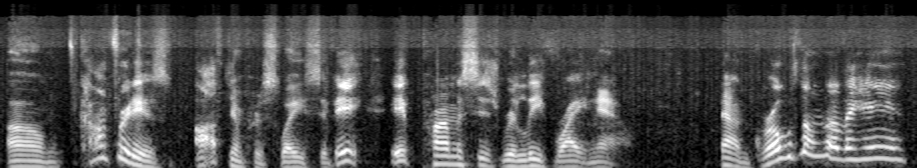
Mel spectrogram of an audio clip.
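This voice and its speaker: A male podcast host delivers a motivational monologue in a medium-pitched voice. His intonation moves widely and expressively, with deliberate emphasis on key phrases. He speaks straight to the listener, often framing points as rhetorical questions.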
